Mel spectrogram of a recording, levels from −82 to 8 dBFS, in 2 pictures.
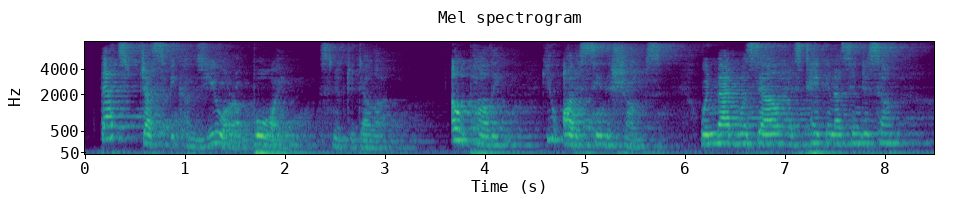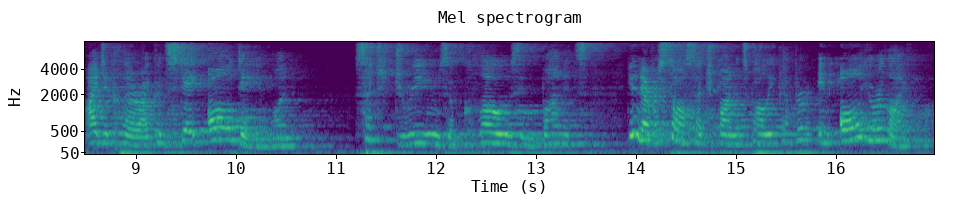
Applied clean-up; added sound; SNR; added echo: none; none; none; reverberation time 1.2 s.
